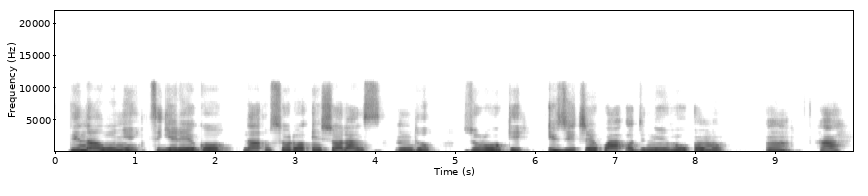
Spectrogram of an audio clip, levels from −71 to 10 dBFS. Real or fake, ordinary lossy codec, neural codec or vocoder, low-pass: fake; none; codec, 24 kHz, 1.2 kbps, DualCodec; 10.8 kHz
